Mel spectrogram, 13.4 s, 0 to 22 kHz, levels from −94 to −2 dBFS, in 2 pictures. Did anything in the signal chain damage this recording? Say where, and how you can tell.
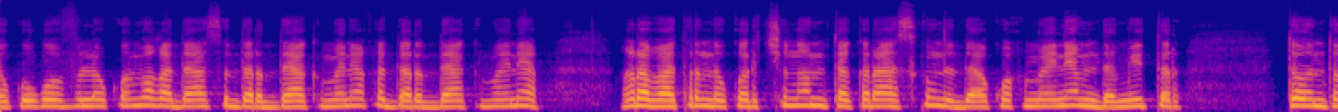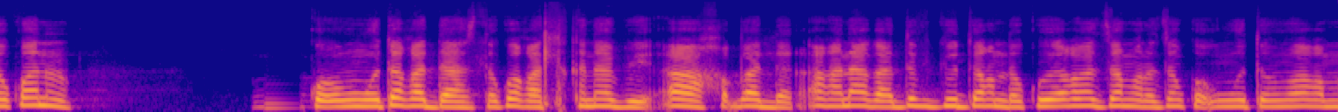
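Yes, the network leg of the call is where it went wrong, right around the 8-second mark. First comes a short concealed packet loss from 7.99 to 8.03 s. About 20 ms of speech didn't reach the decoder in time, and the receiver covered it by carrying the previous sound forward for about 13 ms before easing back into real audio. You hear that as a quick smear or wobble rather than a gap.

Straight after, from 8.03 to 8.21 s, there's a stretch where the speech turns into a drawn-out, synthetic continuation of the last sound, buzzy or hissy and fading, for about 160 ms. It never drops to silence, because the concealment covers the whole span. When real audio resumes, the speech has jumped ahead. That points to a long network dropout as the likely cause, with roughly 160 ms of the stream lost and papered over by the receiver.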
